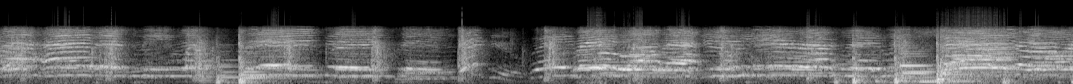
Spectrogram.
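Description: Children's choir singing a gospel song together, with hand clapping; the singing breaks off briefly about halfway through.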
